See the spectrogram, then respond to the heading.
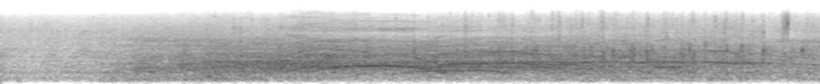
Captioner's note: audience cheering and applauding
